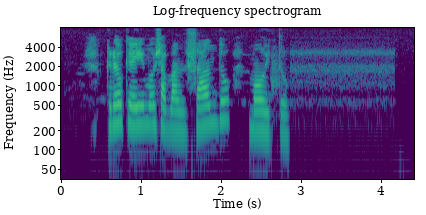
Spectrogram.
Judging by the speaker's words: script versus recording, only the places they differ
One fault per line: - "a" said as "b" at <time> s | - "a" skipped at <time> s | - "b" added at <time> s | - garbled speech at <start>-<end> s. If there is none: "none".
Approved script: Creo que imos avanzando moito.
none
